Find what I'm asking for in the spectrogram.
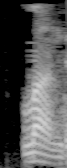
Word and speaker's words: Lund: Lund, L-U-N-D. – L-U-N-D. And Sean, do you spell that S-E-A-N? – S-E-A-N.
